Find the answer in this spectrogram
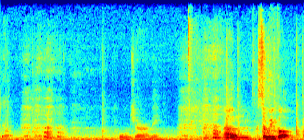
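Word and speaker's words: γ: It's most definitely not a Y. This is a G.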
